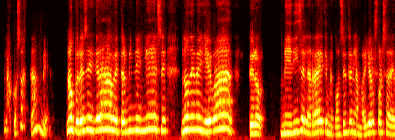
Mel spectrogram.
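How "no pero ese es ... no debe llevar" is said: louder, higher imagined student protest; mock objection. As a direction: object insistently, as a doubting pupil.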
